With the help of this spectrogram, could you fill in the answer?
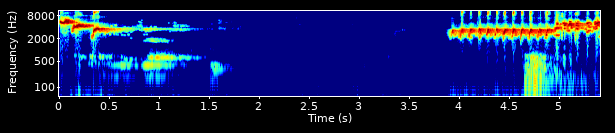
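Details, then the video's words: Pet cucak rante songbird: a few high descending notes, several quiet seconds, then a rapid, even, buzzy trill ending in a higher note. "Suara Burung Cucak Rante"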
